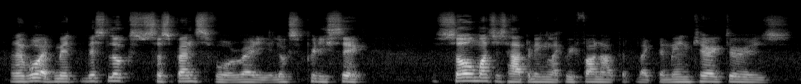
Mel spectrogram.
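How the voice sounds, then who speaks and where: Teenage boy, comedic storyteller, mock-dramatic, flat-toned, bright forceful voice, filler-heavy. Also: medium pitch. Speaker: student vlogger.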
